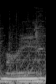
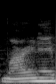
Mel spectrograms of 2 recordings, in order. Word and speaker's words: Marine: Oh, it it marin is is supposed to be pronounced like marine like English. Feel like I've heard her say Marina, but maybe she doesn't know.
